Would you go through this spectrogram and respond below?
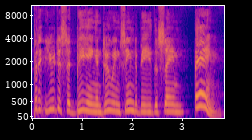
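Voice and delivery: high, loud sarcastic squeak; mock exasperated self. Pastor retelling his reply to a trendy friend, high sarcastic voice. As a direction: play your younger self, baffled and mocking. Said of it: "It's like".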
